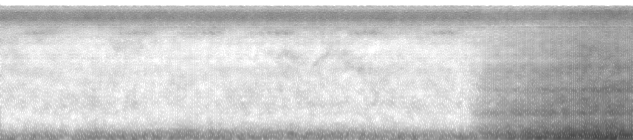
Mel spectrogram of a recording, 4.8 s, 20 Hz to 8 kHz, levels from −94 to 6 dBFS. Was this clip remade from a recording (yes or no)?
yes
